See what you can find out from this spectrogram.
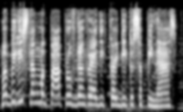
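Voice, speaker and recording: Radio drama role: a coaxing, animated shopaholic pal, high and bright, over soft music. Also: female voice, a little fast. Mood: persuasive. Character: lively shopaholic female friend, cheerfully persuasive.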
